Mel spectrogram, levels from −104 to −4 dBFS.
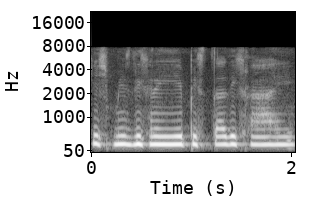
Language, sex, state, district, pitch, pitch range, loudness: Hindi, female, Bihar, Gaya, 225 Hz, 220-230 Hz, -13 LUFS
